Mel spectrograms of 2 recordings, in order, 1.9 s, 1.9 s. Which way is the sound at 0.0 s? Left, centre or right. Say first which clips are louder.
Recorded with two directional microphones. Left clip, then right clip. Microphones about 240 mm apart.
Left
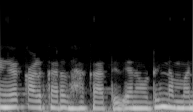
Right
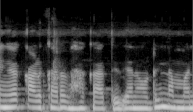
Right 6 dB; right.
